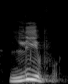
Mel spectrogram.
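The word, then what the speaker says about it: leave: ल है तो देखिए एल है तो ल लिखेंगे और याद रखना है ई ए रहेगा ना जी तो इस इ ए का उच्चारण बड़ी के रूप में करेंगे ठीक के और भी का उच्चारण व के रूप करेंगे और अंतिम में जब ई आता है तो ई का उच्चारण नहीं करते क्या हो जाएगा लीव एल ई एवी ई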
